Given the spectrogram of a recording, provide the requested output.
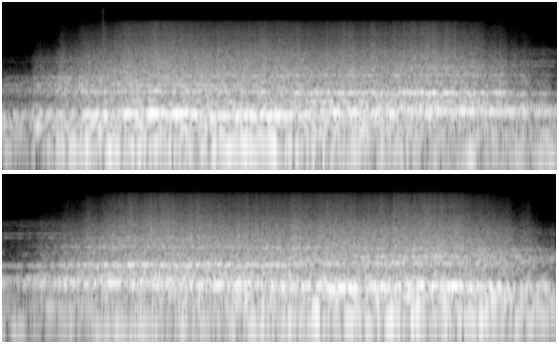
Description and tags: Yet another horror clip that i made. What your really hearing is me laughing, I did not need to do much to make it sound creepy as my sickness has affected my throat so much that it already sounds distorted.
Monkey, Madness, Moan, Psycho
